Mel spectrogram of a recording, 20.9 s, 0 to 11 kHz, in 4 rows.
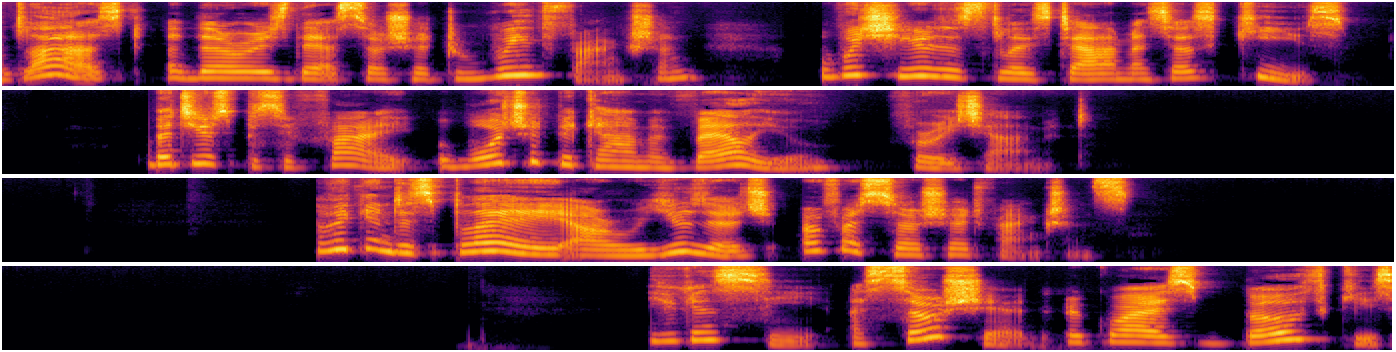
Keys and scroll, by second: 0.3 Return, 8.0 shift+super+8, 10.6 Tab, 13.0 shift+super+8, 13.7 ctrl+shift+r.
